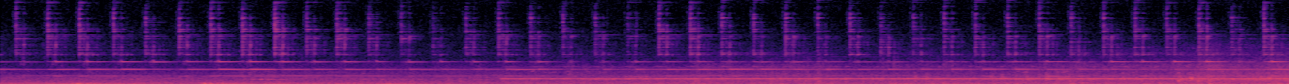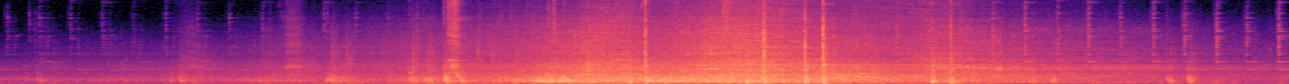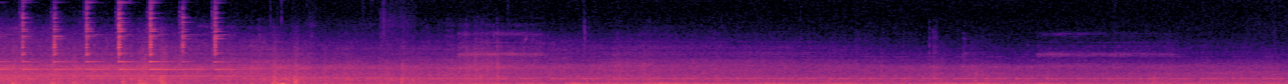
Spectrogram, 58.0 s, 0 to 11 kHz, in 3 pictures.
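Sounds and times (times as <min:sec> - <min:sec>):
level-crossing warning bell: 0:00.0 - 0:57.9
diesel train engine: 0:17.4 - 0:51.5
wheels knocking over rail joints: 0:23.2 - 0:35.3.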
